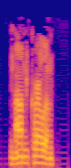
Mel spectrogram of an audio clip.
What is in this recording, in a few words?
"non-curling", english; adjectives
